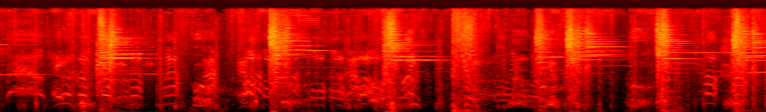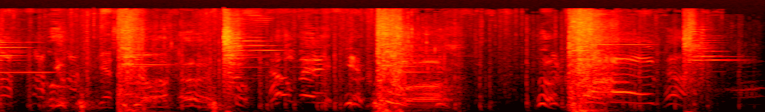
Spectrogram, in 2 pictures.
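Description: Swords clash and ring with metallic clangs.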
